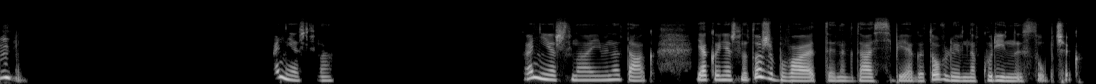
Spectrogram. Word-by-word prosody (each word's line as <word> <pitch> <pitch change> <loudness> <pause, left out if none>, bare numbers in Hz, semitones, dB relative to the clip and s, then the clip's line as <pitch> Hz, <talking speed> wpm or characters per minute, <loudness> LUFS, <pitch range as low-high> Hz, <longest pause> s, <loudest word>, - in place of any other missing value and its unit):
М. 310 -2 +1 2.5
Конечно. 190 - -1 1.9
Конечно, 215 -7 +2
именно 210 +2 -1
так. 180 -5 -1 0.4
Я, 215 - +6
конечно, 210 0 0
тоже 330 -8 +4
бывает 175 -3 +3
иногда 170 0 0
себе 180 +3 -3
готовлю 200 +3 0
именно 165 -1 0
куриный 175 -4 0
супчик. - - -5
200 Hz, 80 wpm, -24 LUFS, 175-225 Hz, 2.5 s, Я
